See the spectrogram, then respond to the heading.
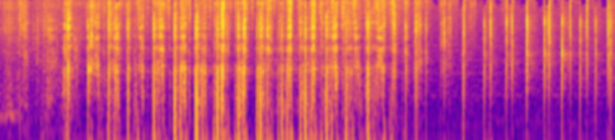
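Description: Fingertips and nails scratch and rub small solid wooden cubes, making a fast, uneven run of short, dry scraping clicks. The strokes are dense and louder through the first four seconds, then thin out into sparser, sharper ticks. Each sound is dull and low-weighted and stops at once with no ring.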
